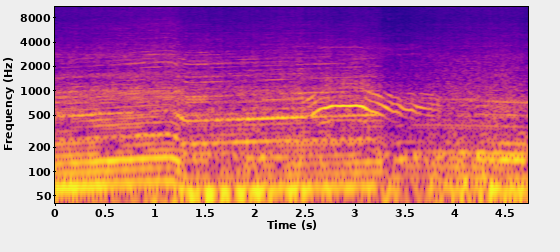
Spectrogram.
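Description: A Chevy Nova's engine revs up under acceleration with an automatic transmission, the pitch climbing, dropping at a gear shift and rising again, loud and continuous from inside the car.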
